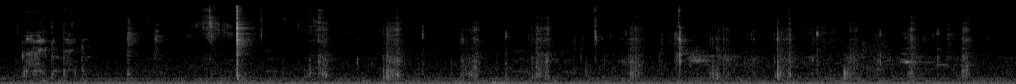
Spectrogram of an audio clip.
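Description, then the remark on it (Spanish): Someone bites into a homemade pickle made from regular cucumber and chews it, producing a steady run of sharp, wet crunches with one especially loud snap early on, over a low constant hum. “Es la primera vez que hago pepinillos con pepino normal.”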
